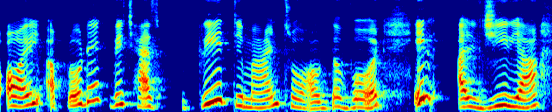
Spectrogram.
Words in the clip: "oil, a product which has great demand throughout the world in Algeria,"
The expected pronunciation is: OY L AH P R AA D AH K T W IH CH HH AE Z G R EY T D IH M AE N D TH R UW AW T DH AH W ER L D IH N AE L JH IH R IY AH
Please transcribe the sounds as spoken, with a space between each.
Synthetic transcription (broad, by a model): OY L AH P R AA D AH K T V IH CH HH AE Z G R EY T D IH M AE N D T R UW AW T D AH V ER D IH N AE L JH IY R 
